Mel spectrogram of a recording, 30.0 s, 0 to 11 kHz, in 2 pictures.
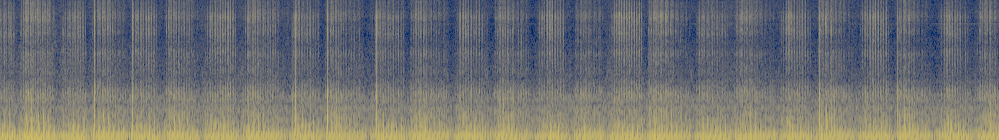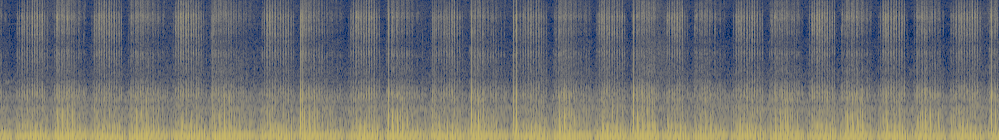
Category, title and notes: Sound effects > Animals
Pearl Purring
Subject : Pearl the cat, middle aged and a slightly chonky. Date YMD : 2025 November 21 Location : Albi 81000 Tarn Occitanie France. Hardware : Dji Mic 3 as mic and recorder. Weather : Processing : Trimmed and normalised in Audacity.
animal, cat, dji, feline, female, indoor, mic-3, mic3, middle-aged, pet, puring, purr, purring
